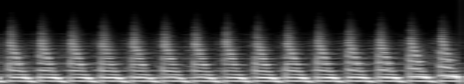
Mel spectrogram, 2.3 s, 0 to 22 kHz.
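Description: Yamaha CS20M monophonic analog synthesizer repeating one low note about seven times a second. Each note has a short 'wa' sweep.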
